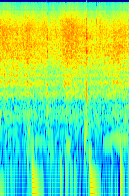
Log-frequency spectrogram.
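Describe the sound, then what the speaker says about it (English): Chickpeas fry in a pan on a low stove with a steady, close hiss, broken by a couple of sharp scrapes from stirring. No one speaks. "Listen to that sizzle."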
